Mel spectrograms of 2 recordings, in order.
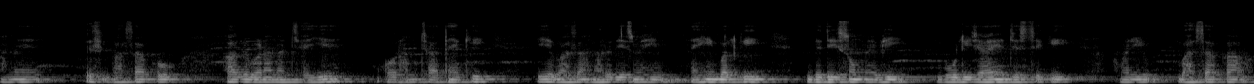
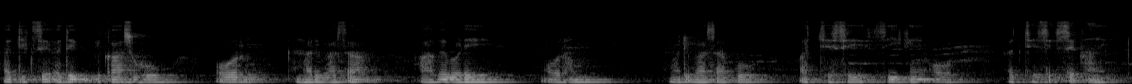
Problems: constant background noise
